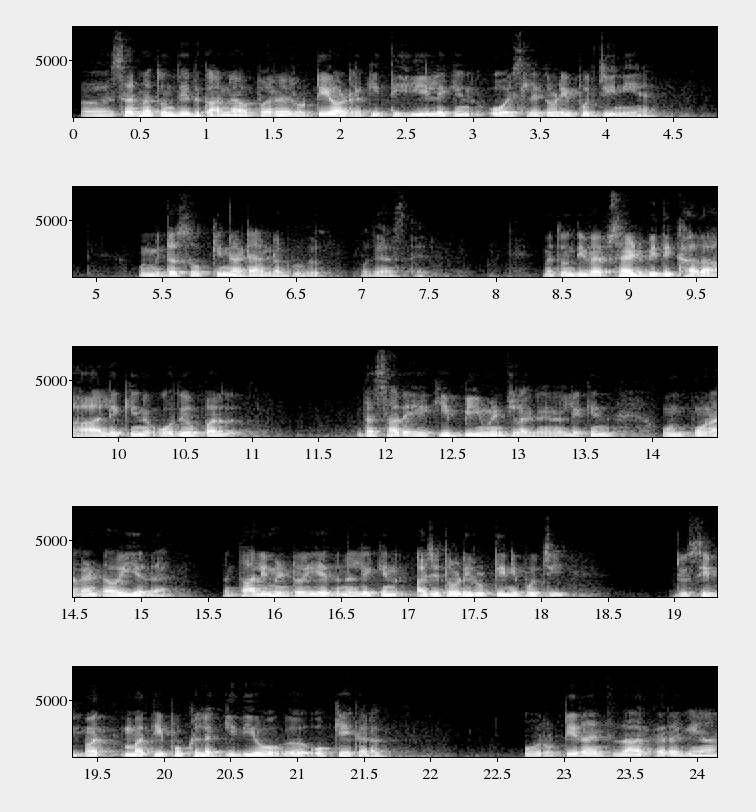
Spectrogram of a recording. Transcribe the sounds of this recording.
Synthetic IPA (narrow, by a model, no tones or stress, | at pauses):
səɾmɛ̃ːt̪ʊnːd̪iːd̪ʊkaːnaːʊpəɾɾoːʈiːɔːɖəɾkiːt̪iːɦiːleːkɪno̰ːɪslieːt̪ʰoːɽiːpʊd͡ʒiːnĩːɛ̰ː | ʊnʋĩːd̪əsoːkɪnːãːʈaːmləɡuːɡoːd̪eːaːst̪eː | mɛ̃ːt̪ʊ̃nd̪iːʋɛːbsaːiʈbʱiːd̪ɪkʰːaːd̪aːɦaːleːkɪno̰ːd̪eːʊpːəɾ | d̪əsaːd̪eːɦeːkɪbiːmɪnəʈləɡɾeːnãːleːkɪnʊnpoːɽ̃ãːkəɳʈaːɦoːiːɦeːd̪aːɛ | pɛnt̪aːliːmɪnəʈɦoːiːɦeːd̪eːnaːleːkɪnəd͡ʒeːt̪ʰoːɽiːɾoːʈːiːnĩːpʊd͡ʒiː | d͡ʒoːsĩːmət̪iːpʊkʰləɡiːd̪iːɦoːɡo̰ːkeːkəɾəɡ̚ | oːɾoːʈiːd̪aːɪ̃nt̪əzaːɾkəɾəɡeãː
